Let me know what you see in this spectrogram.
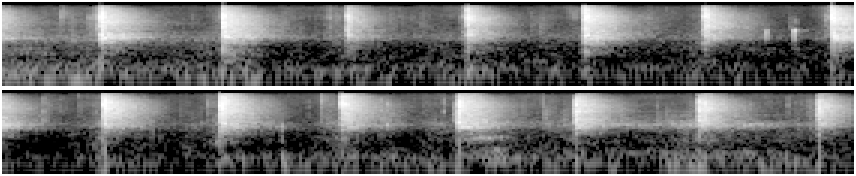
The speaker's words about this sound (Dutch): Ja, nu draait ze de zweep rond, inderdaad. En tijdens elke omwenteling komt hij dus tegen de billen.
